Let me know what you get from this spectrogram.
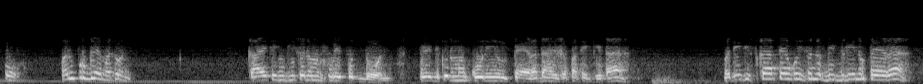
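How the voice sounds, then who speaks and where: A brash, greedy young village official in a radio drama, with a fairly high voice that swings widely in pitch. The sound is thin like a phone line, with a faint hiss. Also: male voice, lively intonation, fast talker, long pauses.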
